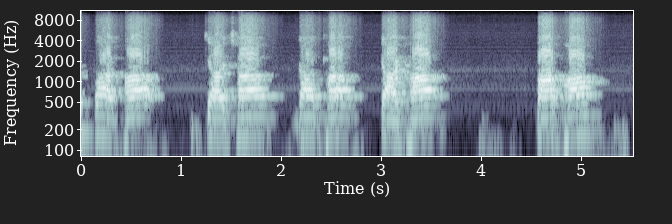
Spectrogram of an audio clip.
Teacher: अघोष में स्वरेंद्रियां झंकृत नहीं होती, इसलिए इन्हें अघोष कहा जाता है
